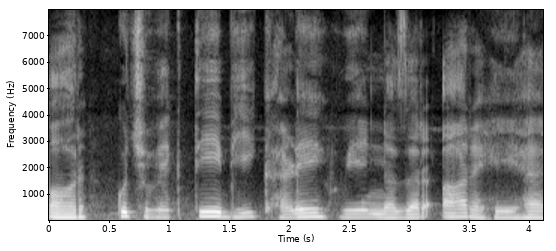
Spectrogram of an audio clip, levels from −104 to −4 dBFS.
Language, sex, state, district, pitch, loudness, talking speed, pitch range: Hindi, male, Jharkhand, Ranchi, 135 Hz, -19 LUFS, 145 wpm, 125-145 Hz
